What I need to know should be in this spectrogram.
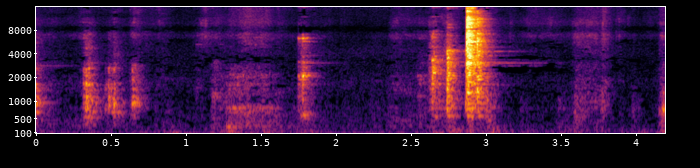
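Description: Metal tools clink and knock against a metal engine part.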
